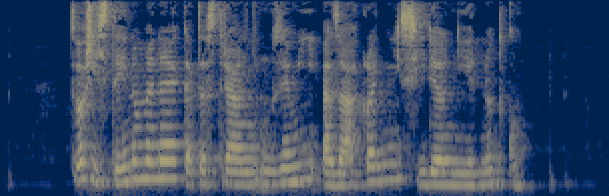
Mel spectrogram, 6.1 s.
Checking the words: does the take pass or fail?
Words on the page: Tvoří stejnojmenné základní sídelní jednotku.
fail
